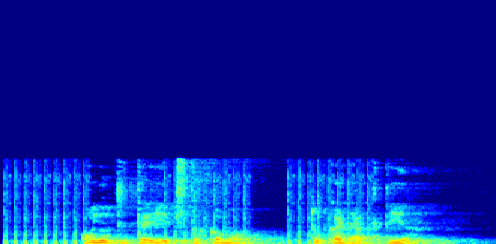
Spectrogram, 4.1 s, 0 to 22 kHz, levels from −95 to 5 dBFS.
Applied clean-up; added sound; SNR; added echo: none; Drill; 14 dB; reverberation time 1.2 s.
